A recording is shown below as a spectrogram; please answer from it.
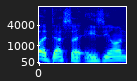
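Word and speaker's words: Odessa A'zion: I know Adessa Aison is how you say it.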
